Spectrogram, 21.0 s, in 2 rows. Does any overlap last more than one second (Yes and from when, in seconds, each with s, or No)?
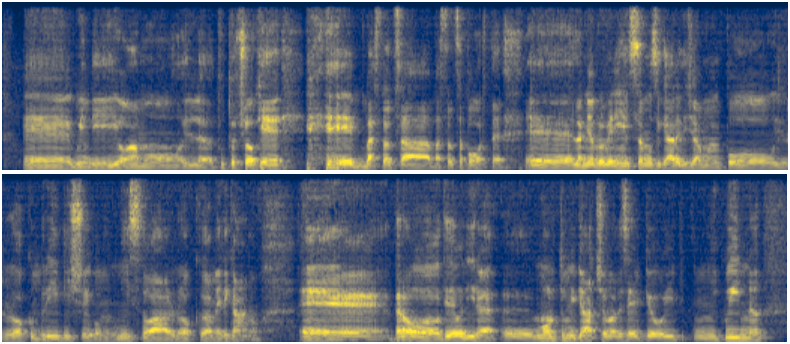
No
